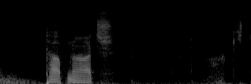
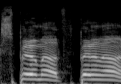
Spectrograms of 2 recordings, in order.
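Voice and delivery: demanding; 7 semitones higher, 9 dB louder than usual. Retold or imitated. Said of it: "and I'm like".

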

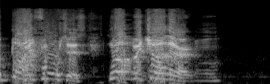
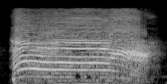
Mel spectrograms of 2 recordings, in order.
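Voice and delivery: long, high held jump yell; effort cry; 5 semitones higher, 3 dB louder than usual. Shown as a demonstration. [name] teaching the leg move, long high effort cry. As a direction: hold a high yell mid-leap.

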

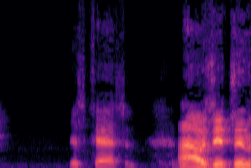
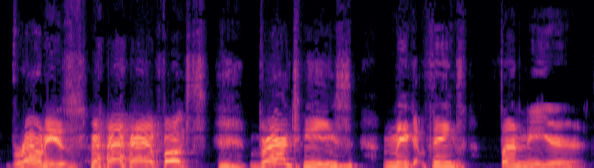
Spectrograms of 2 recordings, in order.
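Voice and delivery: slow, stretched and higher, amused; giggly drawn-out; 7 semitones higher, much slower than usual. Real, not acted. Telling viewers brownies make things funnier, slow amused drawl. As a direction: savour each word like an inside joke.

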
